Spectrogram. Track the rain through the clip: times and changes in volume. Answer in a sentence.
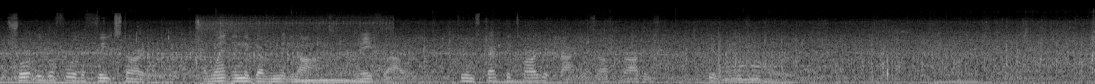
You can hear the rain from 0.0 to 10.9 s, getting louder.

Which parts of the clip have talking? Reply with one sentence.
You can hear the talking from 0.0 to 7.8 s.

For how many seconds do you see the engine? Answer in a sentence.
You can hear the engine for 11 seconds altogether.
